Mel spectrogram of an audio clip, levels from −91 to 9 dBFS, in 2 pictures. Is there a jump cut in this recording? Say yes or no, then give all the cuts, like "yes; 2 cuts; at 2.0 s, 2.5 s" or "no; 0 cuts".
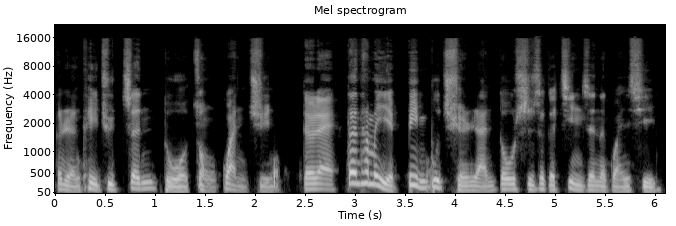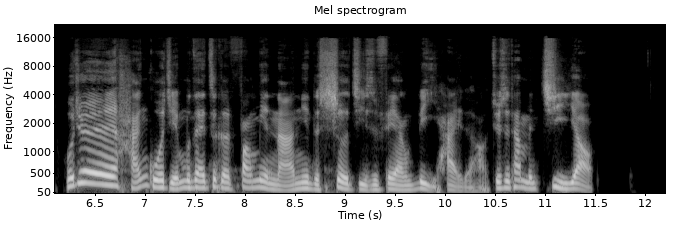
yes; 2 cuts; at 2.8 s, 6.1 s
